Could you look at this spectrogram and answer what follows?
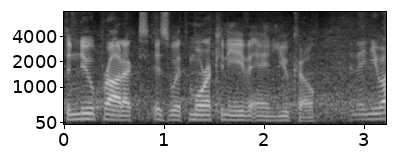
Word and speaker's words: Morakniv: moriv and Yuko is that how it's actually pronounced moriv yeah that's correct Yeah we actually have uh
